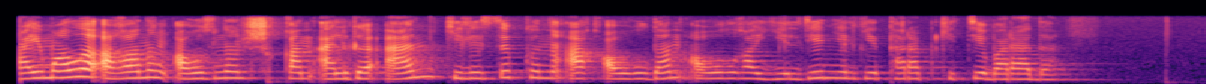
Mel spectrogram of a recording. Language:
Kazakh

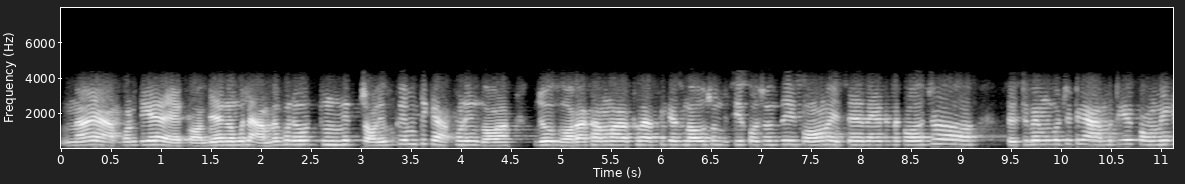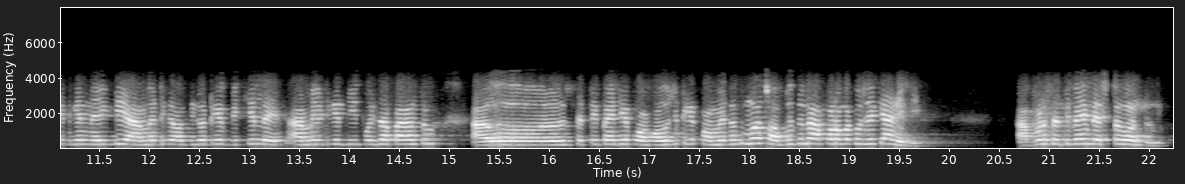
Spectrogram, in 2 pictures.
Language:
Odia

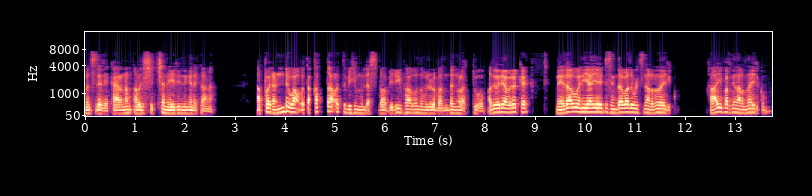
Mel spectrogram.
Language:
Malayalam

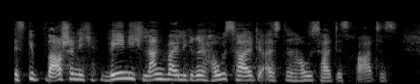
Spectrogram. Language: German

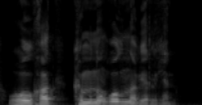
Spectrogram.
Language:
Kazakh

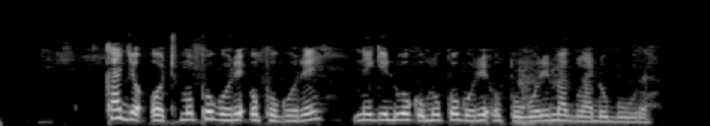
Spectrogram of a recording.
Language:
Luo (Kenya and Tanzania)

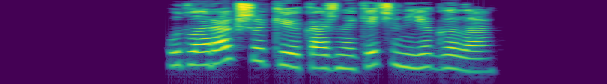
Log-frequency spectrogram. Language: Mari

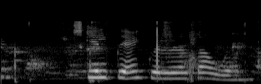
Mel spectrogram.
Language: Icelandic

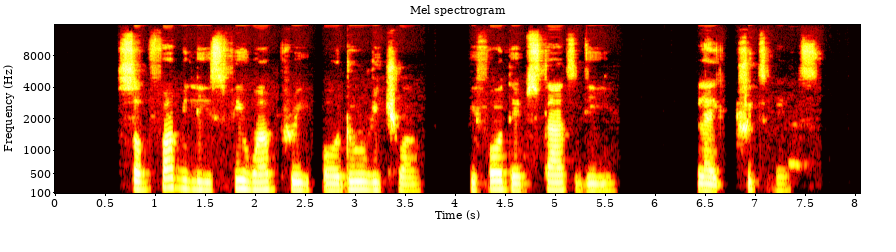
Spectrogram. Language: Nigerian Pidgin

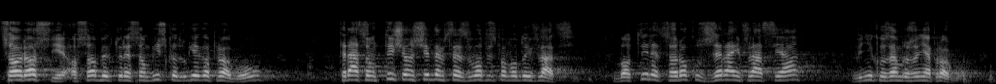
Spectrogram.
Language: Polish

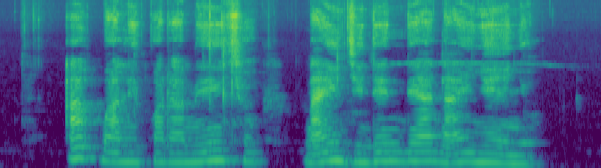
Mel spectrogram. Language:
Igbo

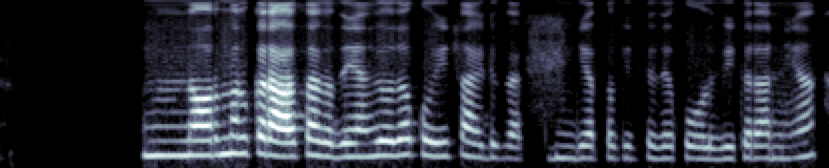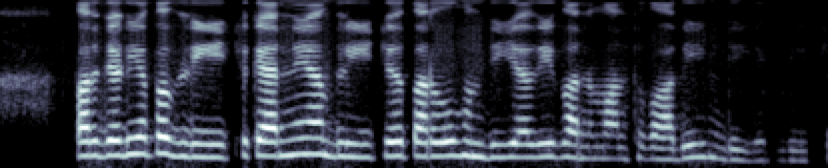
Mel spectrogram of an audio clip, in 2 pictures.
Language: Punjabi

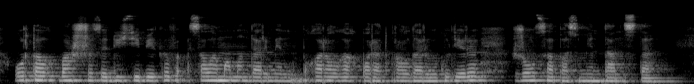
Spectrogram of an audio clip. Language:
Kazakh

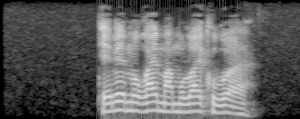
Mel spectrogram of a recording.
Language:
Mari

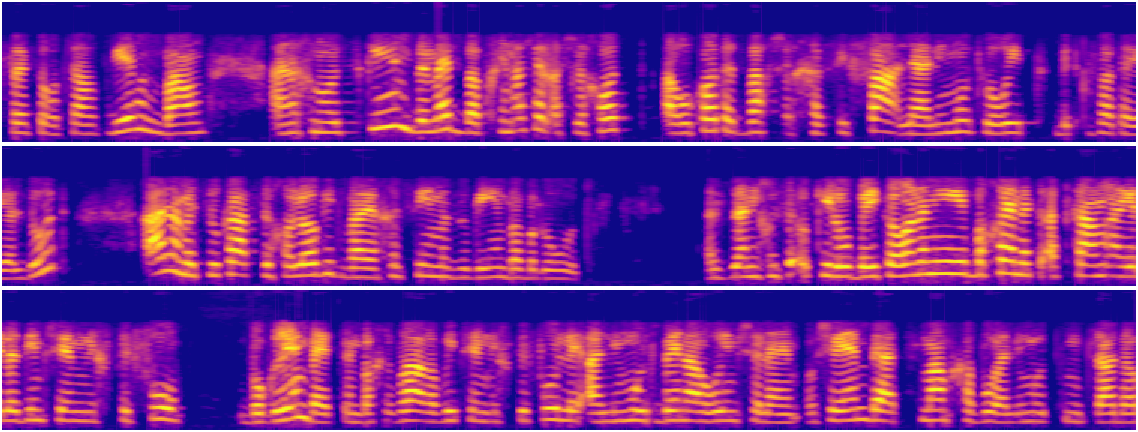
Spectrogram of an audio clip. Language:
Hebrew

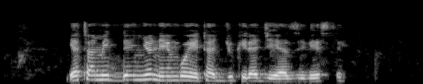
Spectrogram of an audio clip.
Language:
Ganda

